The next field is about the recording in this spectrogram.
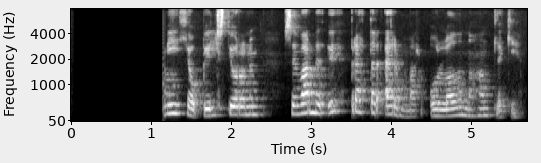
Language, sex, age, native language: Icelandic, female, 40-49, Icelandic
